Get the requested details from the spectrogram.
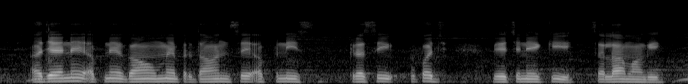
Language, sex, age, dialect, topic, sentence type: Hindi, male, 25-30, Kanauji Braj Bhasha, agriculture, statement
